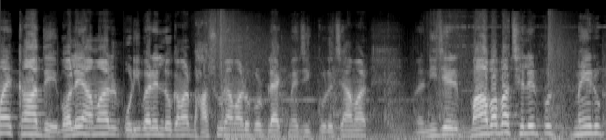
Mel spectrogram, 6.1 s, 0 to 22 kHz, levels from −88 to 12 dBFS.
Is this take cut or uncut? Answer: cut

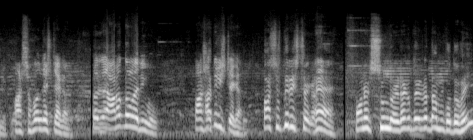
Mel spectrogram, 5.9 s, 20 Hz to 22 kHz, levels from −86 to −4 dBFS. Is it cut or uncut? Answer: cut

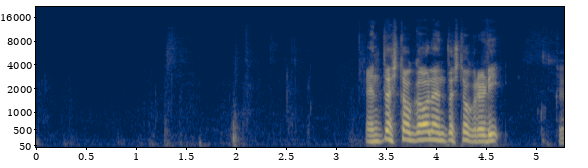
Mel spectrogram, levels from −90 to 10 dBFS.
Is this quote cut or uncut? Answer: uncut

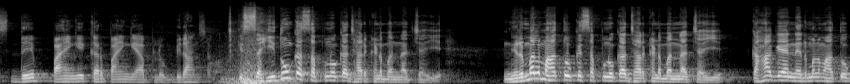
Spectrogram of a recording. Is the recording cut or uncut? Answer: cut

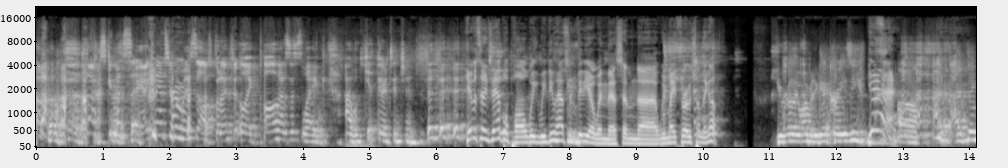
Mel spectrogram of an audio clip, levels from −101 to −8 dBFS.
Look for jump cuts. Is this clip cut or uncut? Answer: uncut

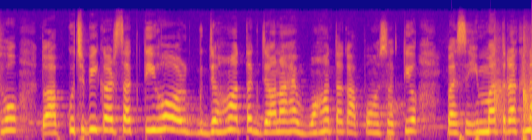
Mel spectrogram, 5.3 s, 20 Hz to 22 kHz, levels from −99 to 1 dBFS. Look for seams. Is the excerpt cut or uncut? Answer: uncut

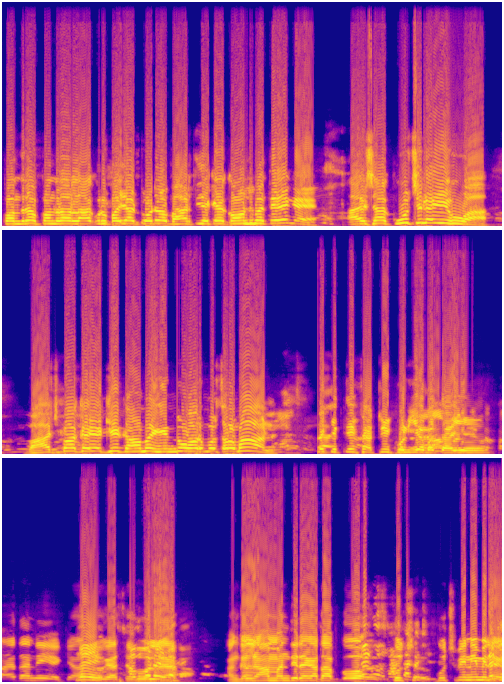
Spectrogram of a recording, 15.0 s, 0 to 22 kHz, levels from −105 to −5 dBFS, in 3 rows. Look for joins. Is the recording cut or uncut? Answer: cut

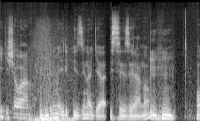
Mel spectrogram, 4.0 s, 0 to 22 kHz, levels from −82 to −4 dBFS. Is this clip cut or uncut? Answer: cut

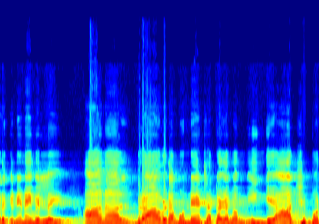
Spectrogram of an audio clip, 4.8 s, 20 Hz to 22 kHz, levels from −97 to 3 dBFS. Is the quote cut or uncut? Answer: uncut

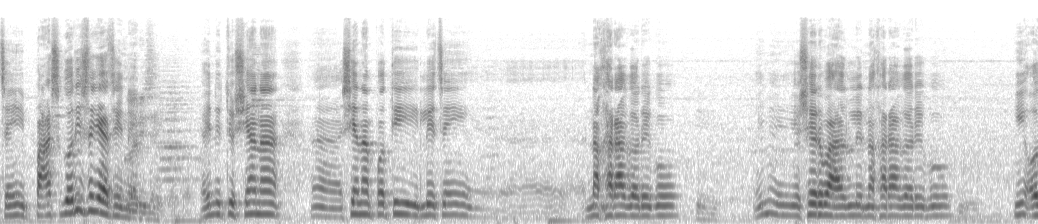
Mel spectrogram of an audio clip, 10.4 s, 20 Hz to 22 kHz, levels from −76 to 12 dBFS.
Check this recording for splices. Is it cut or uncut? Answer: uncut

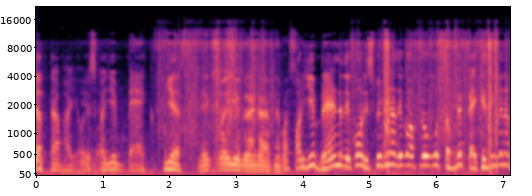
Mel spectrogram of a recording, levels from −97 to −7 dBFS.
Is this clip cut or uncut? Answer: cut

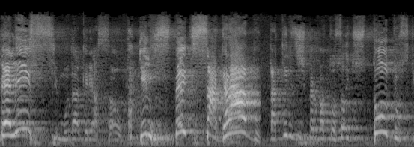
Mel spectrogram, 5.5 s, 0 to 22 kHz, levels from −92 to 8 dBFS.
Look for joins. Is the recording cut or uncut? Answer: cut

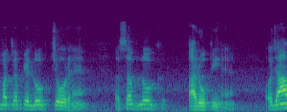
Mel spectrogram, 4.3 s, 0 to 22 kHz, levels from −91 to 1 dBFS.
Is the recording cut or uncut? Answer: uncut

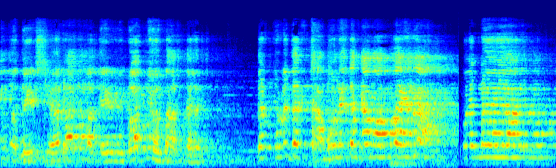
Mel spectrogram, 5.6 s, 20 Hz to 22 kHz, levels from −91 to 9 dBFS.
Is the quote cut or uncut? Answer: cut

